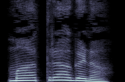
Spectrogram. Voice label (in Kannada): "ಮಾತ್ರಾಗಣ", kannada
